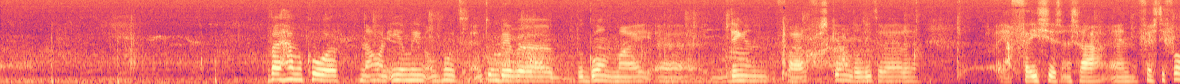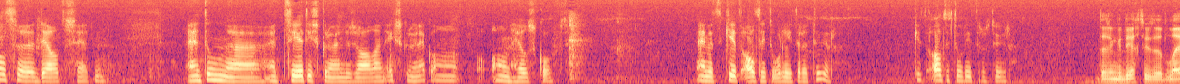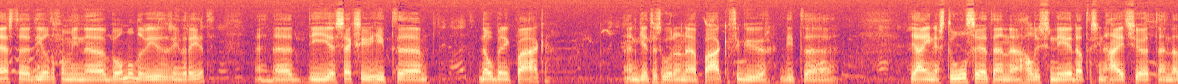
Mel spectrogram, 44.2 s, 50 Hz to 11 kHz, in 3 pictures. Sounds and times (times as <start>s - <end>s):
Outside, urban or manmade: 0.0s - 44.2s.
